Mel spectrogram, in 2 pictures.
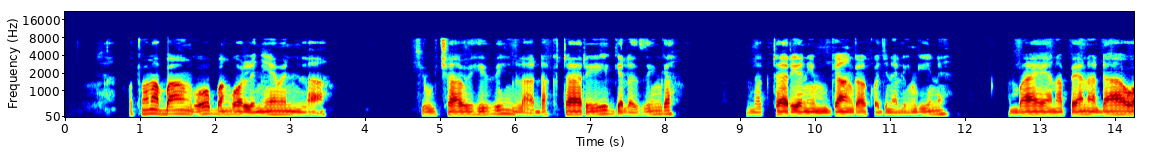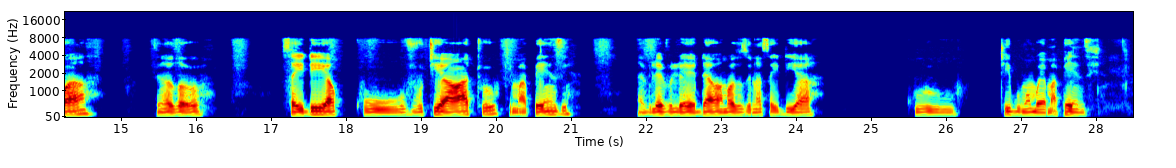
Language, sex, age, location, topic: Swahili, female, 25-35, Kisii, health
